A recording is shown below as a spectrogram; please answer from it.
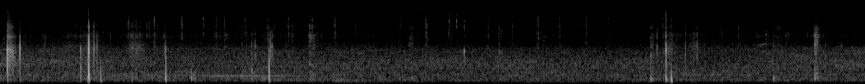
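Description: A few sharp, light clicks and taps, scattered and irregular, over a quiet background; the loudest come about a second in and again near the end.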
